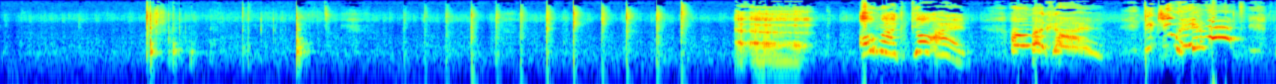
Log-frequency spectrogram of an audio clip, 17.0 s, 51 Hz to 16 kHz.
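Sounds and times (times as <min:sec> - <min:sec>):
quick taps: 0:05.4 - 0:09.2
sharp knocks: 0:05.4 - 0:09.2.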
